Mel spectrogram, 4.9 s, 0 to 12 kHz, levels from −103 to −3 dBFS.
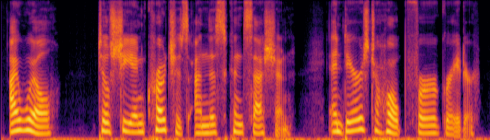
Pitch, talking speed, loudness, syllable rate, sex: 200 Hz, 185 wpm, -18 LUFS, 5.5 syllables/s, female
